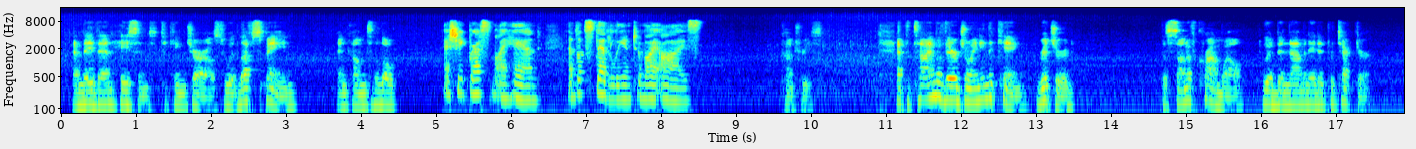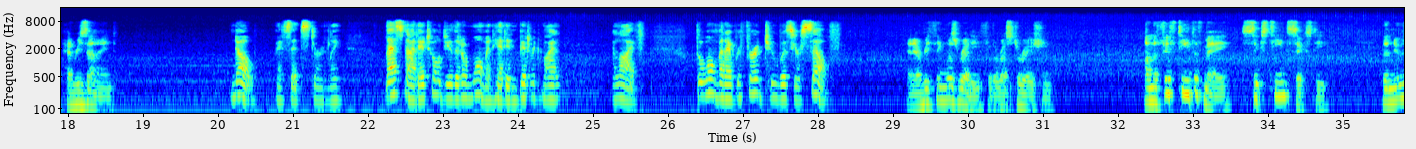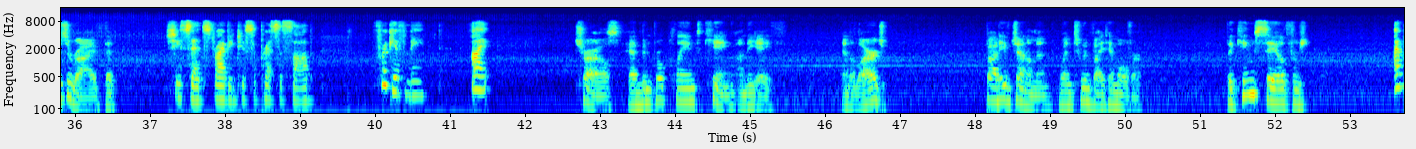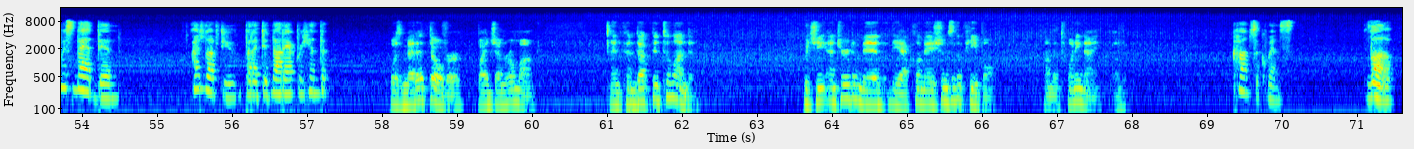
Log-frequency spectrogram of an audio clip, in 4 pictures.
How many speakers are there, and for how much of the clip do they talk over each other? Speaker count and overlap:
two, no overlap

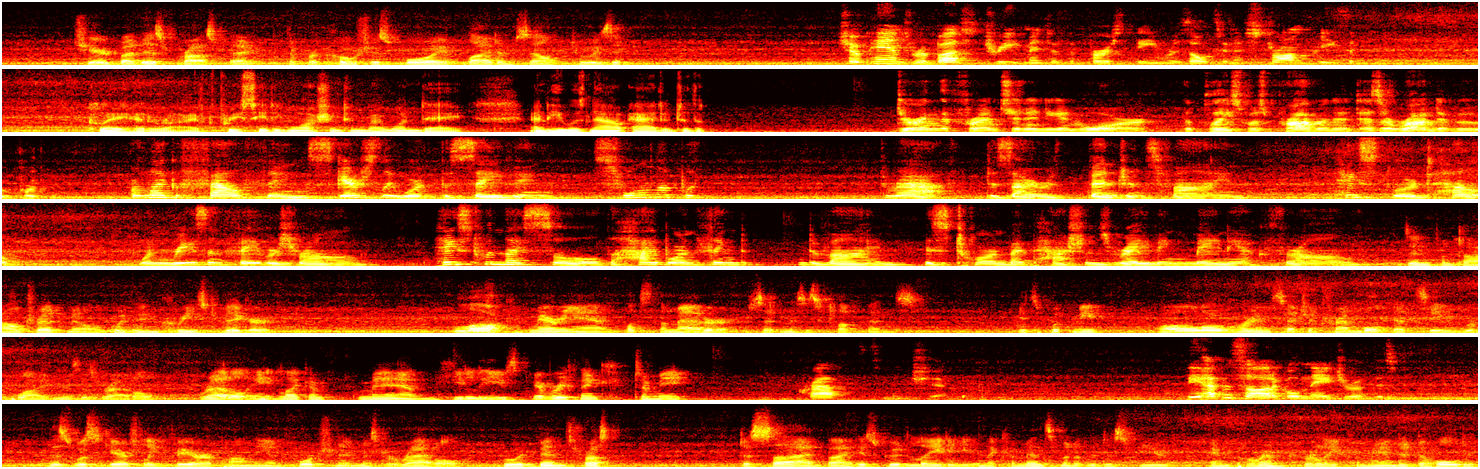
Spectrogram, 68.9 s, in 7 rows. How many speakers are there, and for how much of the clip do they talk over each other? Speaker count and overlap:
five, no overlap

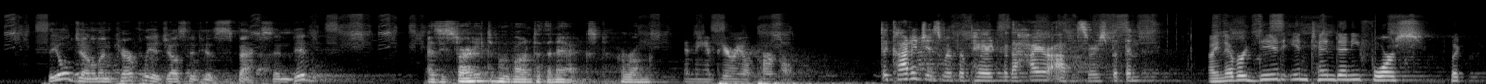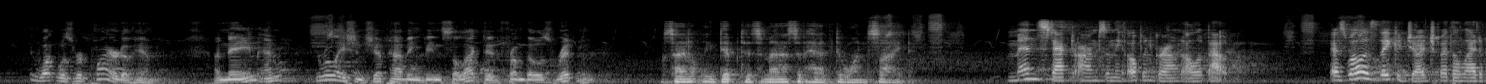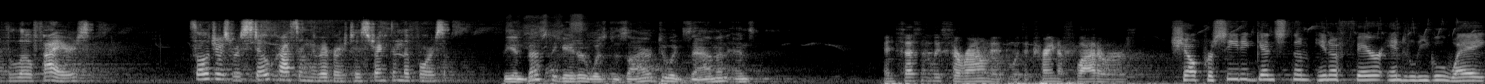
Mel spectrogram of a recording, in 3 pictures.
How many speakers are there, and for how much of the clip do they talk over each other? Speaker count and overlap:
five, no overlap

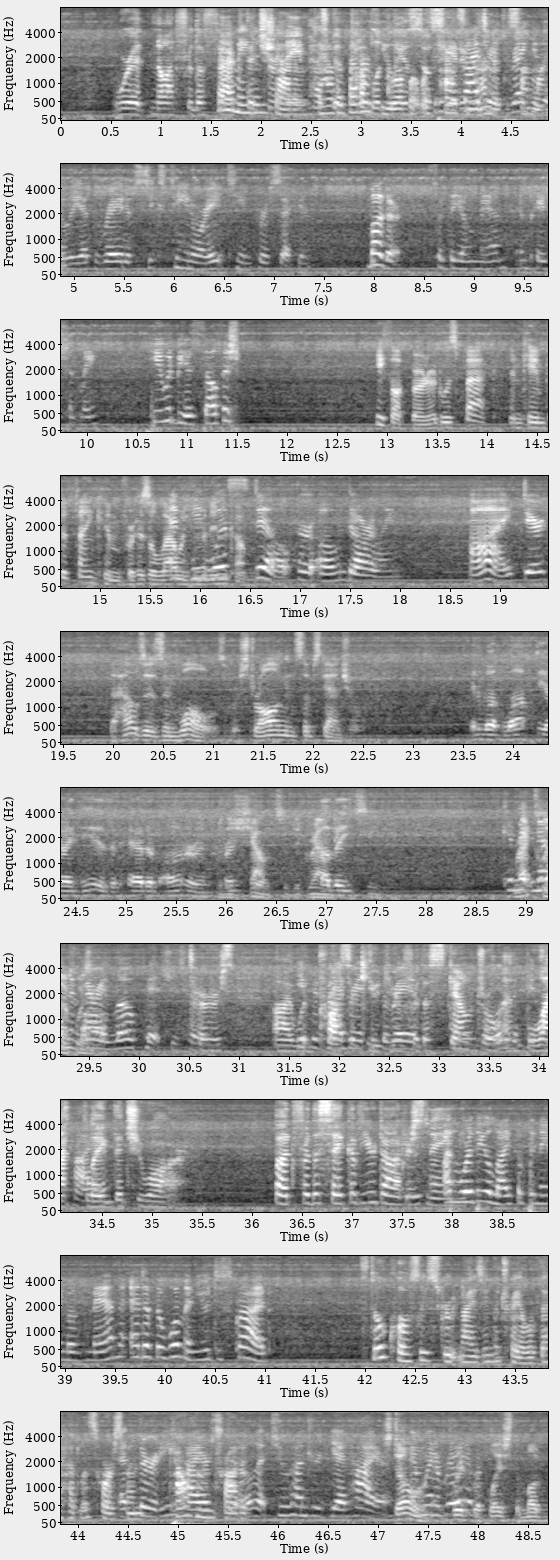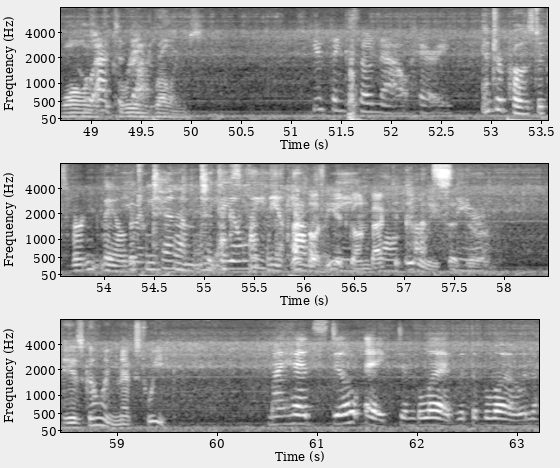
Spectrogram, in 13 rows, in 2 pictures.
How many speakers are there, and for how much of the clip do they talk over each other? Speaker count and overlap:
nine, about 31%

